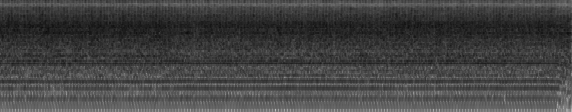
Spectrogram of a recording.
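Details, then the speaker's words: Briggs and Stratton mower engine after carburetor cleaning: steady, even drone with a low, unhurried beat, running a little slow though it starts; a second cleaning made it stop running slow. "Kind of sounds like it's running a little slow, but it starts."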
